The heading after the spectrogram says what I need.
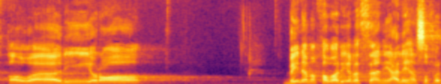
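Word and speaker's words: قواريرا: اللي شكل على شكل زيرو شكل بيضوي هكذا، هذا علامة أن هذا الحرف يقرأ وقفا ويسقط وصلا، إذا وصلنا الكلام لا ننطقه، إذا وقفنا ننطقه. كانت قوارير، قوارير من فضة، ففي الوصل ما في ألف، لكن لو وقفنا شو بنقول؟ كانت قوارير، بينما قوارير الثانية عليها صفر إيه؟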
